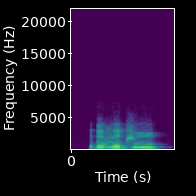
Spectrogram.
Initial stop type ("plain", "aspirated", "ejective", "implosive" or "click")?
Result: implosive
